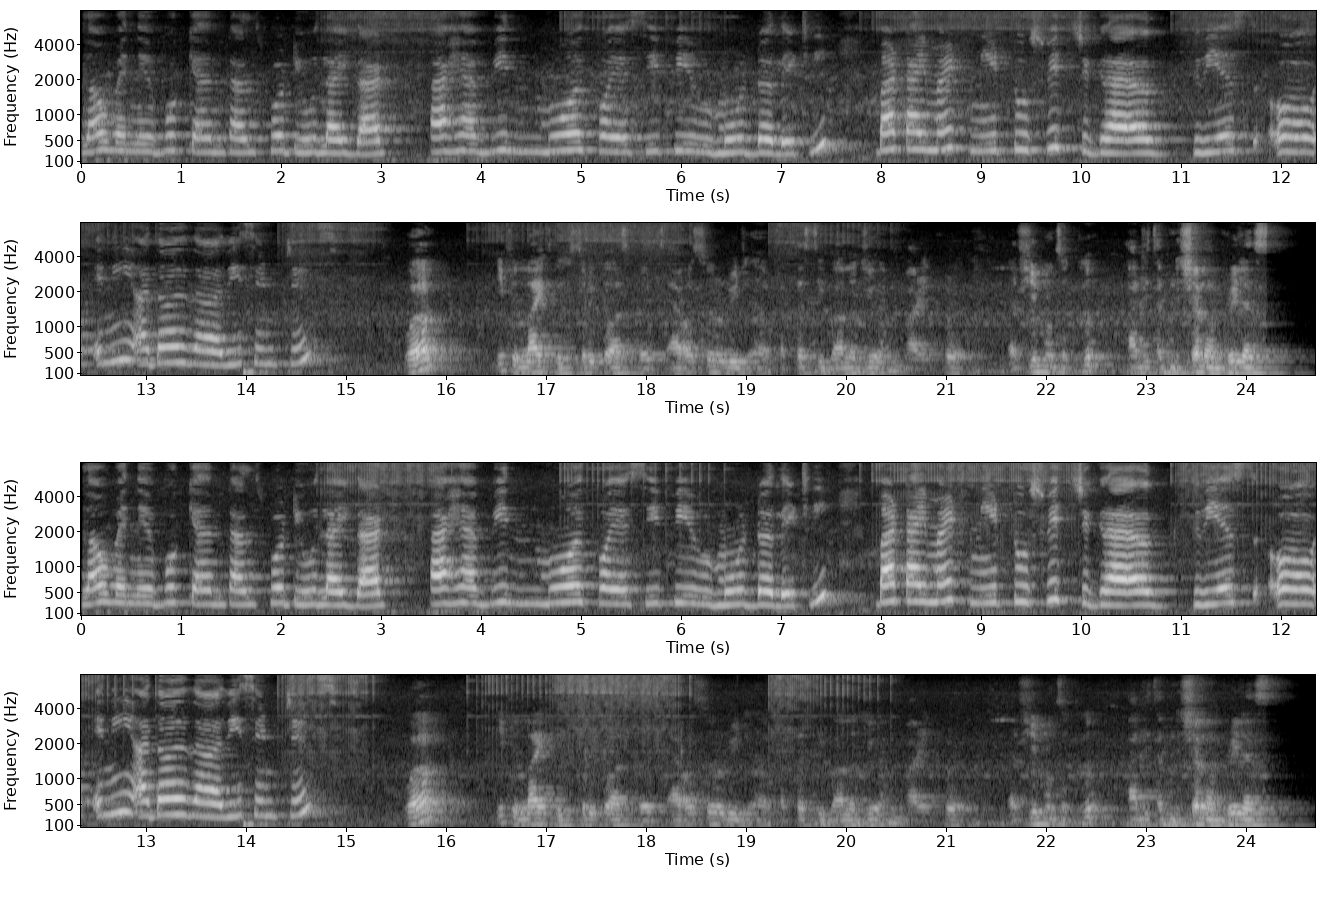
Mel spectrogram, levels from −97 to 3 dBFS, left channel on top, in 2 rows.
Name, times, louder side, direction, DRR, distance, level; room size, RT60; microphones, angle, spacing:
voice 1, 0.0-3.0 3.5-7.5 7.9-10.9 11.1-11.6 11.9-14.9 20.4-20.6, right 3 dB, 30° right, 0.6 m, -27 dB
sound 1, 2.3-3.7 4.8-6.5 7.8-10.0 10.9-13.1 14.3-15.3 16.2-18.5 19.2-20.5, right 12 dB, 65° right, 1.7 m, -43 dB
voice 2, 15.6-15.9 16.5-19.2 19.5-21.2 21.6-22.5 22.8-24.2, left 2 dB, 55° left, 1.1 m, -33 dB
23.0 x 13.5 x 4.6 m
head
